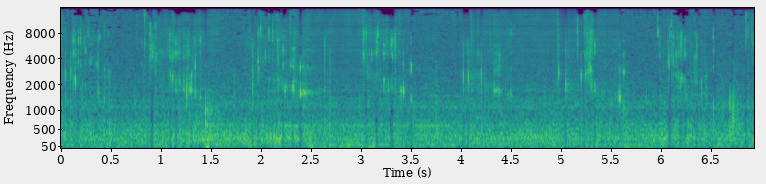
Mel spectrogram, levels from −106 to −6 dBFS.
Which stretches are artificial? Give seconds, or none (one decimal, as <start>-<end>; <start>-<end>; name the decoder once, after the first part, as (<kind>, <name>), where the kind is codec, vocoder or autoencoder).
1.0-1.6 (autoencoder, DAC-VAE); 2.1-3.5; 4.0-5.6

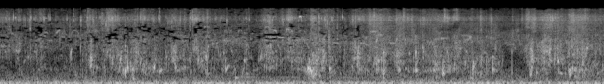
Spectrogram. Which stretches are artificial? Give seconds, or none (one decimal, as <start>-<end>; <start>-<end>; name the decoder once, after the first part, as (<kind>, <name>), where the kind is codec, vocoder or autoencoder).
3.6-6.0 (autoencoder, DAC-VAE)

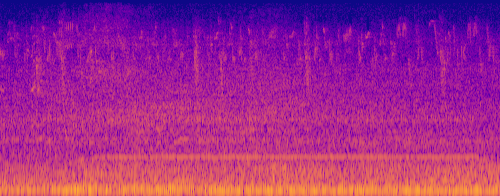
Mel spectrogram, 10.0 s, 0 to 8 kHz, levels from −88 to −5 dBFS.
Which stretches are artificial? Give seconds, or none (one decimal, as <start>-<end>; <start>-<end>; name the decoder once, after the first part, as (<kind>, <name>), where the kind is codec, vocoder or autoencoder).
none

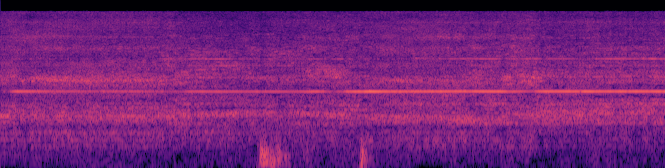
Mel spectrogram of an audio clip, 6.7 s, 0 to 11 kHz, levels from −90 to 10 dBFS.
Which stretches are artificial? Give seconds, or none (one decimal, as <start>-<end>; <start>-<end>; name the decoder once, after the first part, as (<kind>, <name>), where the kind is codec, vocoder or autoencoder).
0.0-1.0 (autoencoder, DAC-VAE); 3.7-4.4

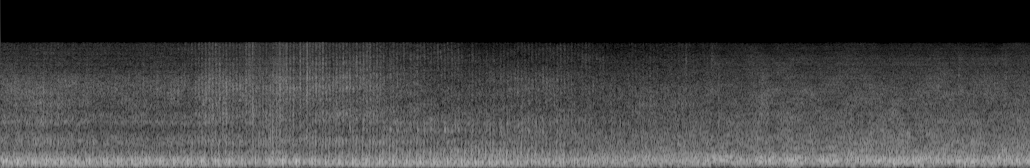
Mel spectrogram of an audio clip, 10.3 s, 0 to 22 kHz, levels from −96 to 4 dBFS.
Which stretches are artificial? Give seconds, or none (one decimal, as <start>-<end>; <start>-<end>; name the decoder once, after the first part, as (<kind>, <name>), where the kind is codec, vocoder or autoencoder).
2.4-3.1 (codec, DAC); 7.1-10.3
